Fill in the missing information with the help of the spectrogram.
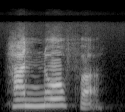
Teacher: The O is clear and long O. The R at the end of a German word is hardly pronounced at all. The V is pronounced like F.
